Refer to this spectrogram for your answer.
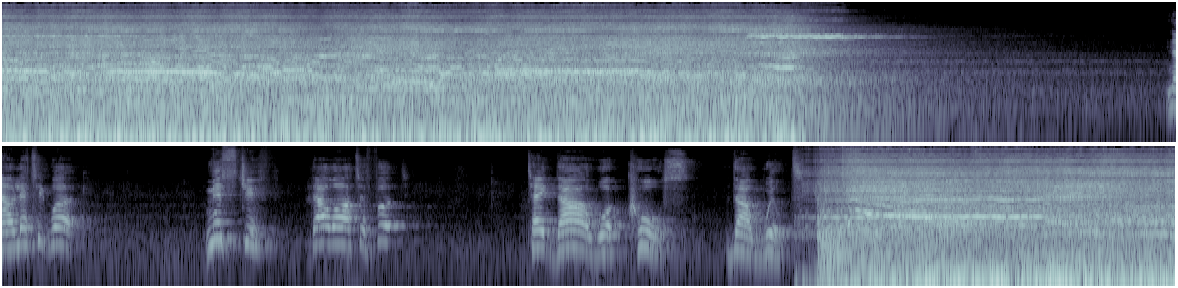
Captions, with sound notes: (whistle blows) Now let it work. Mischief, thou art afoot, take thou what course thou wilt. (crowd screams) (intense music)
